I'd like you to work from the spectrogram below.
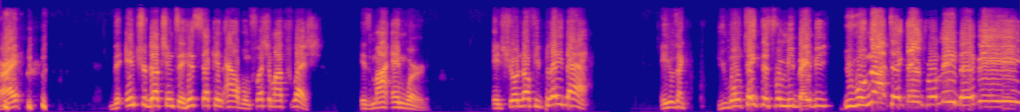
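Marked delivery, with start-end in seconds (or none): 10.8-15.3 put-on high, hyped stage performer call, "baby" stretched. Retelling what a performer said at Woodstock, speaker does an impression of him. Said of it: "That's a pretty good impression".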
